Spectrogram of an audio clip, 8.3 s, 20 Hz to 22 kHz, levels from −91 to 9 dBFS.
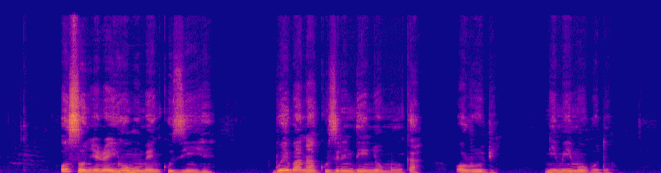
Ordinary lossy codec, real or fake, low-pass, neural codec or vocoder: none; real; none; none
